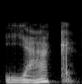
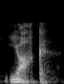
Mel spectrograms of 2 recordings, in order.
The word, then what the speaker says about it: yak: I was proofing an audiobook last week where the narrator pronounced yak like it rhymed with yacht instead of with track. So it was like yawk. And it's like, no, that is not how you say that word.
